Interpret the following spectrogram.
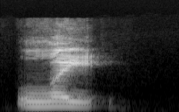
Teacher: And with late, for example, I do use the glottle stop. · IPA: ʔ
